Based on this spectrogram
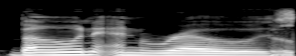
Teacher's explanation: the long O, it's a diphthong, as in the words bone and rose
